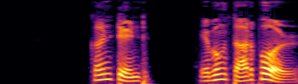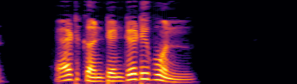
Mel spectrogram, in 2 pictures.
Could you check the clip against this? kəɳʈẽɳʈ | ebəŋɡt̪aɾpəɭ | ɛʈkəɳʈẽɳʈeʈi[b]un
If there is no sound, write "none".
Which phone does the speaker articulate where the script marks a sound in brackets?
p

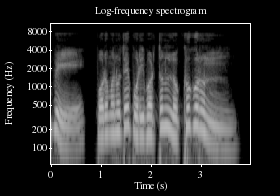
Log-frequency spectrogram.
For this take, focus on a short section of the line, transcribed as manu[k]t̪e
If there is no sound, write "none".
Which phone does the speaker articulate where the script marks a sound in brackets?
none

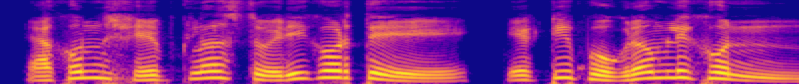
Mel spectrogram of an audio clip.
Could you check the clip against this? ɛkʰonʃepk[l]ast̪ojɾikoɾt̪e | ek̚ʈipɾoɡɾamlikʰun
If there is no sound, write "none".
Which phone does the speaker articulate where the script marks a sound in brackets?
l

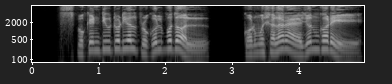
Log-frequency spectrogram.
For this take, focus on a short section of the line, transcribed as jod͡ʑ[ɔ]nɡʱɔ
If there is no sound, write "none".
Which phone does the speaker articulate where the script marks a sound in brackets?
o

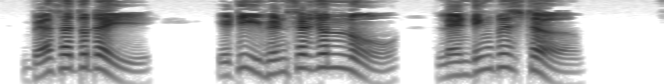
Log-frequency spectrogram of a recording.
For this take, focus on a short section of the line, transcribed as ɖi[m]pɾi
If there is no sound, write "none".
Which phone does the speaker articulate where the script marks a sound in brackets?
ŋ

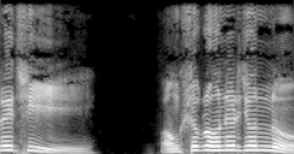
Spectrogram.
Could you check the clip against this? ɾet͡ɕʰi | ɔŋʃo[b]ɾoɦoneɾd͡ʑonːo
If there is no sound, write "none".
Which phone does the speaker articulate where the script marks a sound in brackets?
ɡ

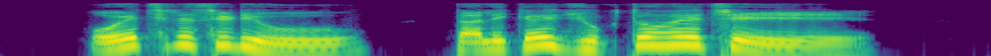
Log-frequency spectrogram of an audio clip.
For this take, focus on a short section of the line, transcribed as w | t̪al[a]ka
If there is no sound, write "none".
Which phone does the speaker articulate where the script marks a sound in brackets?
i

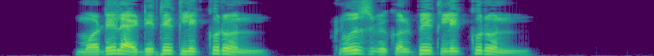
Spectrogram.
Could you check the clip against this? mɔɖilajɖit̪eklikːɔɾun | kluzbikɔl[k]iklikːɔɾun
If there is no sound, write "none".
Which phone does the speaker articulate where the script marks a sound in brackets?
p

